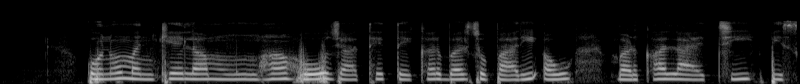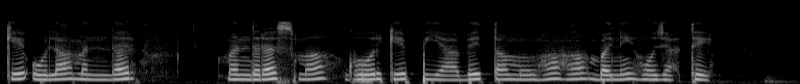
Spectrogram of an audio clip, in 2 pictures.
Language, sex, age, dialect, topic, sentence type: Chhattisgarhi, female, 18-24, Western/Budati/Khatahi, agriculture, statement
